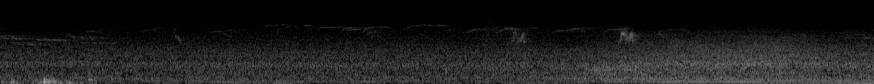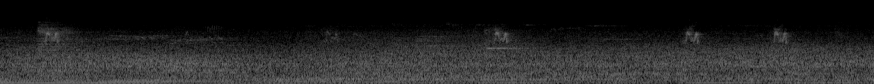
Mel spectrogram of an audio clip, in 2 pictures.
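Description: Small birds chirping in short calls over a low steady rumble that swells about six seconds in and holds: a train approaching the closed level crossing, still out of sight.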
